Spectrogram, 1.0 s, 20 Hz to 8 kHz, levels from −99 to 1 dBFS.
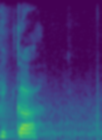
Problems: none marked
